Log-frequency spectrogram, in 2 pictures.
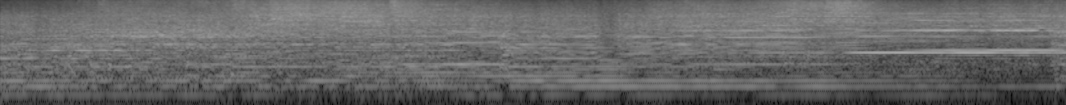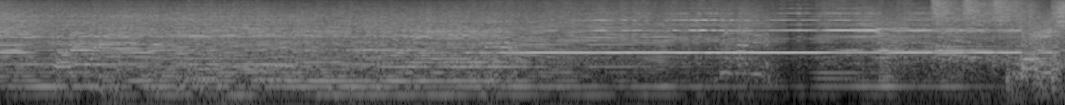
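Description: Hardcore punk band playing live, with distorted electric guitars holding sustained, ringing chords. A steady high feedback tone comes in twice, about eight seconds in and again near the end.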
